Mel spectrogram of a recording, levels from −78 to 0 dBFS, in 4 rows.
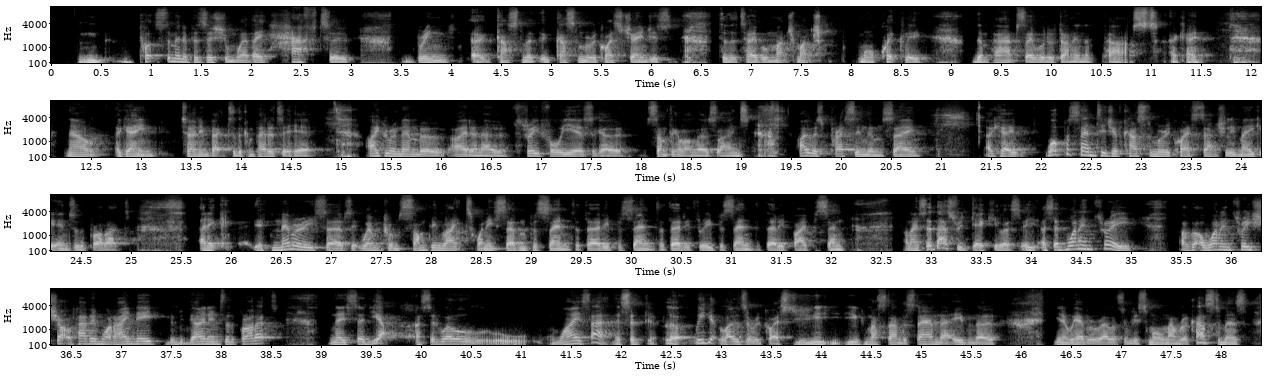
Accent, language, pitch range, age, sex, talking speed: British, English, 105-140 Hz, 50-69, male, 180 wpm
